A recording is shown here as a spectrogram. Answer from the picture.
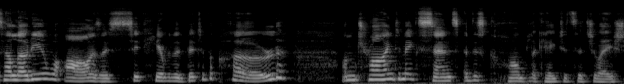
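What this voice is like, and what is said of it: Bad put-on English accent. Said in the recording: “this horrible, horrible English accent”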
